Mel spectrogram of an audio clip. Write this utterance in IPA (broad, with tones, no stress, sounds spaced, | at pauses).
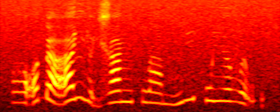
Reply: ɣ ɔ̰˧˥ ɗ a̰ː˧˥ ɲ ə̰˧˨ j ɣ a˧ ŋ k w a̤˨˩ m ŋ i˧ h w i˧ ə̯ v ə̰˧˨ w ʔ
